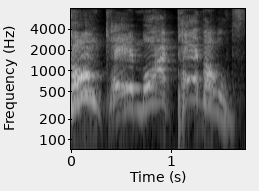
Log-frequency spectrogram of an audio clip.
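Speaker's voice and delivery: acted cartoonish Scottish voice. Repeating the cereal line as a mix of Shrek and Fruity Pebbles. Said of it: "a mix of, like, Sh-, Shrek and the Fruity Pebbles commercials".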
